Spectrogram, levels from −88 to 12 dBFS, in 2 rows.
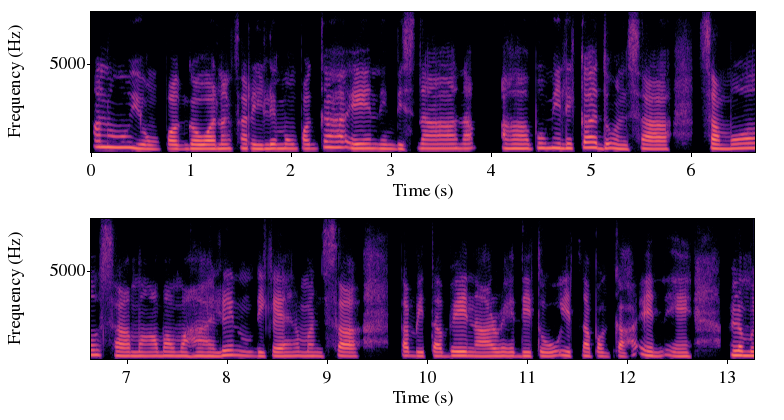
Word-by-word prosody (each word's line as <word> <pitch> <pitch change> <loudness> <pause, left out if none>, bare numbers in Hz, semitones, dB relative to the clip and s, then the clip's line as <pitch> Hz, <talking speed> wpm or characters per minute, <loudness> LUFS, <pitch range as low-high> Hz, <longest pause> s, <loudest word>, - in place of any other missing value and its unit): ano 330 -3 +3 0.2
'yong 225 -6 -1
paggawa 235 0 +3
ng 240 0 0
sarili 245 -2 +1
mong 245 0 -1
pagkain 255 0 +1
imbis 230 0 -4
na 250 0 0
nak 250 +2 -3 0.2
ah, 250 -1 +1
bumili 270 +1 +1
ka 300 0 +4
doon 255 -4 0
sa, 225 +1 +2 0.3
sa 250 -2 +2
mall, 265 +4 +1
sa 235 -4 0
mga 220 0 -1
mamahalin. 220 +2 0
'Di 215 -1 -4
kaya 215 +1 +1
naman 220 -1 -3
sa 215 +1 +1 0.5
tabi-tabi 225 0 +2
na 210 0 +1
ready-to-eat 220 +2 -2
na 225 - +1
pagkain, 215 - -3
eh. 210 -4 -2 0.4
Alam 255 -1 +5
235 Hz, 140 wpm, -23 LUFS, 220-250 Hz, 0.5 s, Alam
